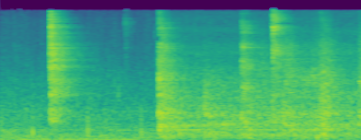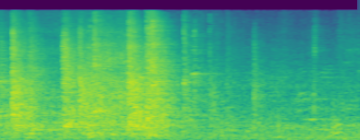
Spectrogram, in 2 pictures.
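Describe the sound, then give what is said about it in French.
A hunting rifle is unloaded at a gun maker's test range, giving a few sharp metallic clacks and rattles from the action over steady background noise. “Je vais décharger l'arme, je vais éviter de me balader avec une arme chargée.”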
